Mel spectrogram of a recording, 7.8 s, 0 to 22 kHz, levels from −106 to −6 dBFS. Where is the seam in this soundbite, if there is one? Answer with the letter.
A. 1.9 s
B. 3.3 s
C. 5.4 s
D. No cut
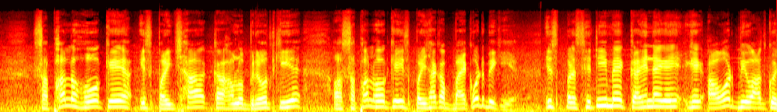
C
